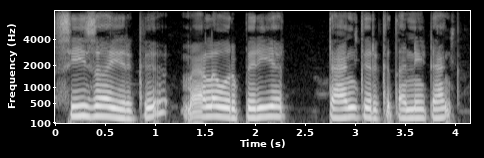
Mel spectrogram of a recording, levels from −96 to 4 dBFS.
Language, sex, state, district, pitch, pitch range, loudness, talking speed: Tamil, male, Tamil Nadu, Namakkal, 195 Hz, 185-210 Hz, -13 LUFS, 145 wpm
